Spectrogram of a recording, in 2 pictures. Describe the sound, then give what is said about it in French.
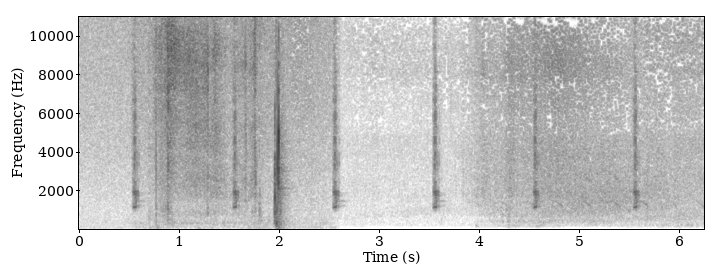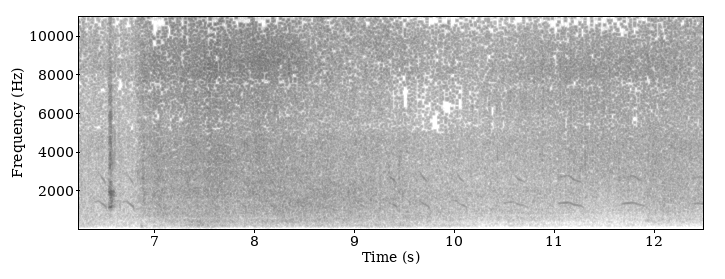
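Sea waves wash in a steady, soft surf hiss, with several sharp clicks scattered over the first seconds before the surf continues alone. “Son seul de mer.”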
